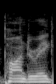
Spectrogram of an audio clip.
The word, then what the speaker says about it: Pend Oreille: The county name is actually two words, P-E-N-D, and then O-R-E-I-L-L-E. It's not said the way it looks, right? – Yeah.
